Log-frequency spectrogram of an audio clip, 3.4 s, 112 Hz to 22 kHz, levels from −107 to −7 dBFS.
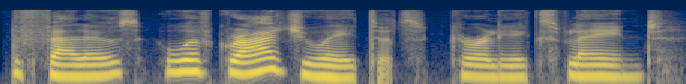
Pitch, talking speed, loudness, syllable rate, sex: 205 Hz, 120 wpm, -19 LUFS, 4.6 syllables/s, female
